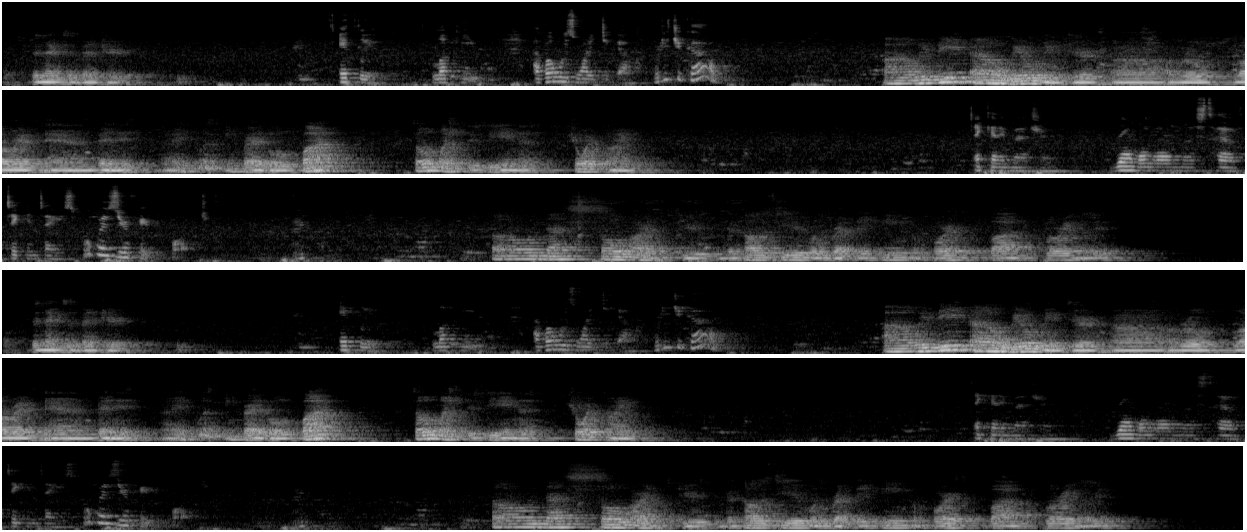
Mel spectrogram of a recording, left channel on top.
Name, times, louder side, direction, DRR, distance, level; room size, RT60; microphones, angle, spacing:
voice 1, 0.2-1.2 8.8-15.6 16.5-17.7 18.1-18.8 29.8-34.4 34.7-35.0 35.3-35.9, equal, 25° right, -5 dB, 1.7 m, -24 dB
voice 2, 3.4-3.7 4.3-4.8 5.3-7.2 11.1-11.5 22.3-23.0 23.6-24.8 25.1-26.7 27.8-27.9 32.5-32.6, left 5 dB, 85° left, 13 dB, 0.4 m, -34 dB
14.0 x 6.3 x 2.7 m, 1.1 s
head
